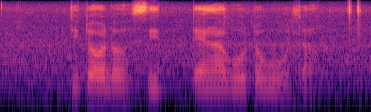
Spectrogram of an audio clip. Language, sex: Swati, male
